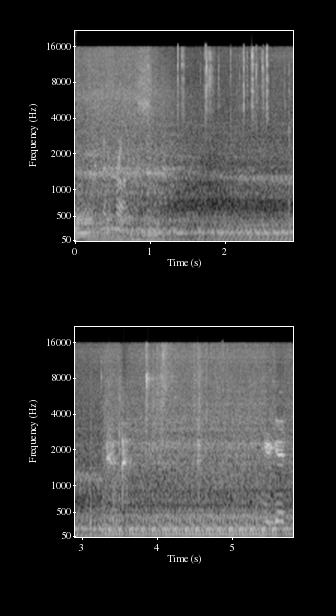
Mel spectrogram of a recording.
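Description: A Subaru WRX idles and creeps forward onto blocks, its low engine rumble steady and close, firming up toward the end, with people talking over it.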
